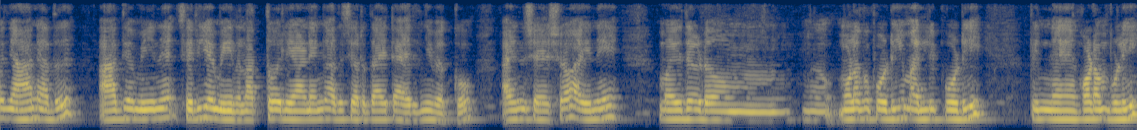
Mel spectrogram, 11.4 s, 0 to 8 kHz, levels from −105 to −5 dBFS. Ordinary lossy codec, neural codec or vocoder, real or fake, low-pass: none; none; real; 7.2 kHz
